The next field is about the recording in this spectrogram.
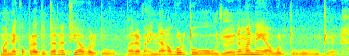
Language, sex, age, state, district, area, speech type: Gujarati, female, 18-30, Gujarat, Rajkot, urban, spontaneous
